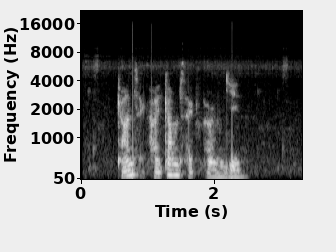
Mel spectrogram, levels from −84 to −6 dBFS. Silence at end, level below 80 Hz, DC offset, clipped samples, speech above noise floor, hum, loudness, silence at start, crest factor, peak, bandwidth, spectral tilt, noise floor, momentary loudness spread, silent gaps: 0.85 s; -48 dBFS; under 0.1%; under 0.1%; 34 dB; none; -22 LUFS; 0.2 s; 22 dB; -2 dBFS; 9.2 kHz; -6.5 dB/octave; -55 dBFS; 8 LU; none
